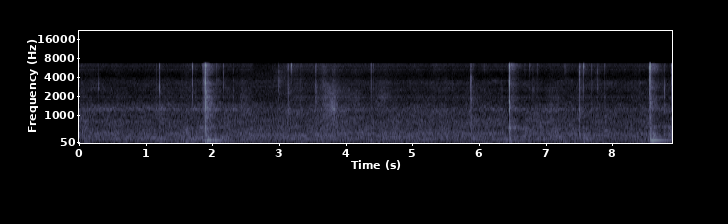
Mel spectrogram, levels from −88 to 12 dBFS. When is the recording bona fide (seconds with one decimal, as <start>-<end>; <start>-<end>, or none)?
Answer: 2.6-3.1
